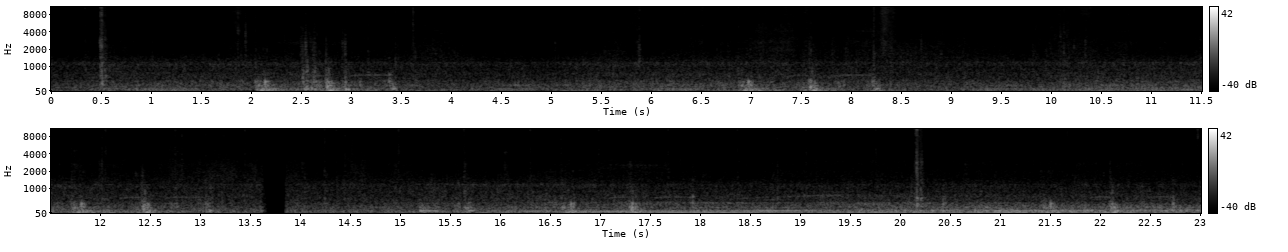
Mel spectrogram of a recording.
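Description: A car pulls away during a driving test, its engine and road noise steady under faint cabin rattles and clicks, with no talking, the hum growing slightly heavier toward the end.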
